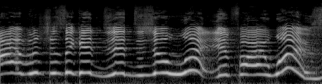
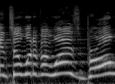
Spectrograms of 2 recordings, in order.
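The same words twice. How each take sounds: First: High-pitched, stumbling through laughter; breaking up with amused disbelief; laughing comeback. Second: High, incredulous retort without the laughing; challenging comeback. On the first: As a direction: struggle to get it out while laughing. Laughing while retelling her comeback. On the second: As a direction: throw it back at him, composed. Repeats the comeback after the laugh. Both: Retold or imitated.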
